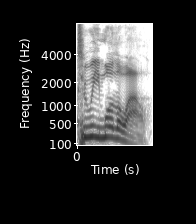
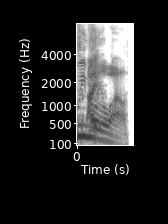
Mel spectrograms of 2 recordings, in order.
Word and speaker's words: Tuimoloau: Tuimoloau. Yes, Tuimoloau.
